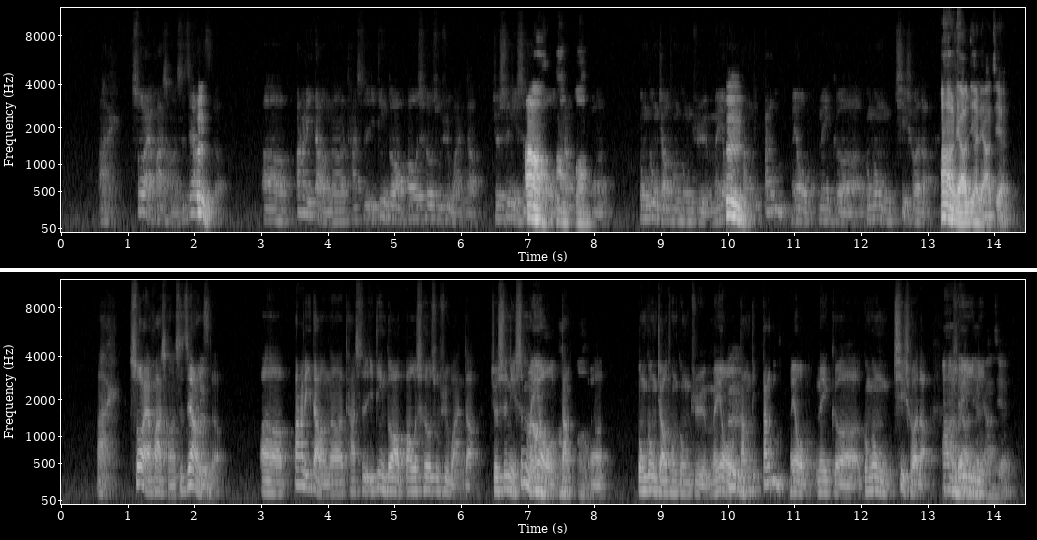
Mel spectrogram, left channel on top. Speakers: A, on the right; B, on the left.
A: 哎，说来话长，是这样子的，
B: 嗯
A: 呃，巴厘岛呢，它是一定都要包车出去玩的，就是你是没有当呃
B: 啊，啊，哦，
A: 公共交通工具，没有当地当地没有那个公共汽车的，
B: 嗯啊，
A: 所以你
B: 了解了解，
